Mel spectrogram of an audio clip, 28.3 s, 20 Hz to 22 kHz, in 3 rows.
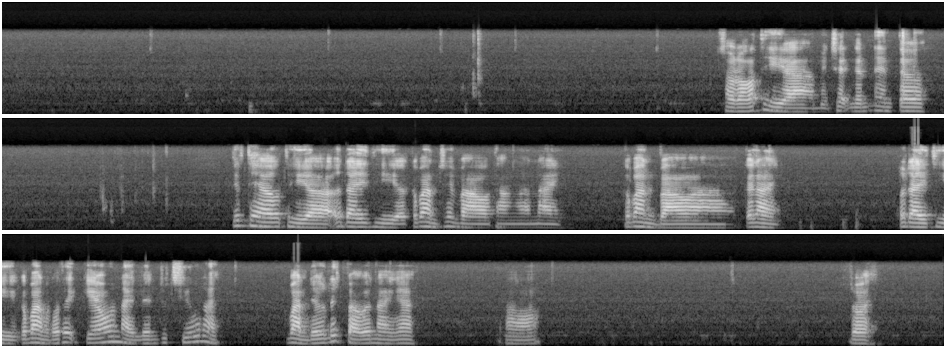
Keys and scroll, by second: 8.9 Return.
